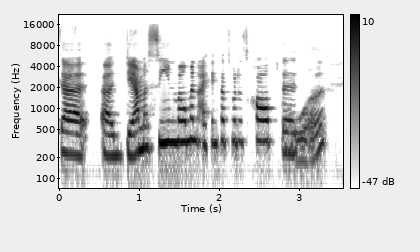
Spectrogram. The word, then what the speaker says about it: Damascene: Yeah, it's Damascene. Oh, Damascene? Our podcast is not about pronunciation.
